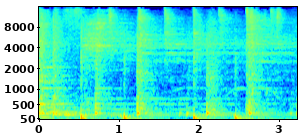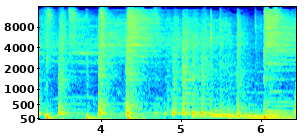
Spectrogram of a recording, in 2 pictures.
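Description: A live funk band's drum kit plays a steady groove of kick, snare, hi-hat and cymbals at about two beats a second. Bass runs underneath and slides in pitch near the end.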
